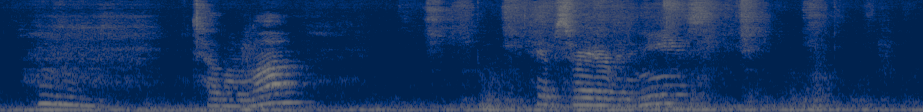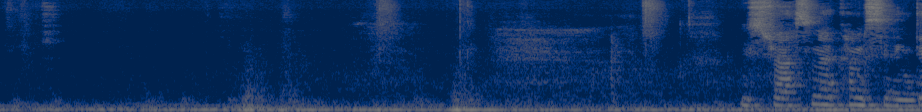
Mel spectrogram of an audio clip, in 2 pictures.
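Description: A woman speaks calmly and slowly, close to a microphone.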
